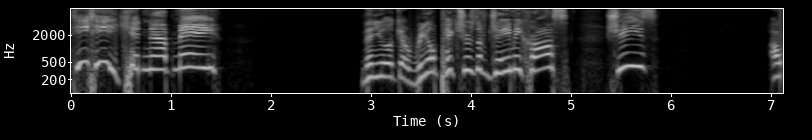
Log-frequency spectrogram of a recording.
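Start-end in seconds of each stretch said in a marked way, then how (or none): 0.0-1.5 put-on high, slow, giggly little-girl voice; mock coy girl. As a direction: play the teasing helpless girl, coyly. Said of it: "being like".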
